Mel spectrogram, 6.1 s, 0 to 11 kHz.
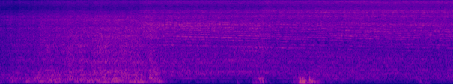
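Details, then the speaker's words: Mondraker Podium RR SL mountain bike wheel spun after removing 10 g imbalance weight: steady whooshing hiss running even with only faint soft pulse, very slight vibration attributed to a slightly deformed tubular tire; wheel balanced, spinning smoothly. "le vélo tremble beaucoup moins voir pas du tout il y a une très légère vibration on l'entend en bruit"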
